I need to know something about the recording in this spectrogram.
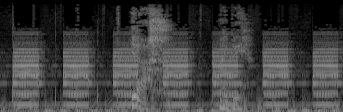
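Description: Electronic alarm beeping in a steady rhythm, a little under two beeps a second: an alert heralding a newly detected dimensional rip.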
